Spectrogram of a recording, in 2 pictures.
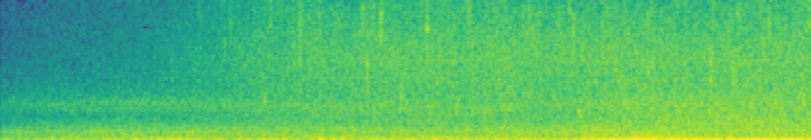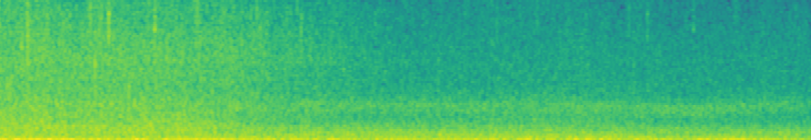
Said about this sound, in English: And the infrasound of hurricanes are also being studied for use as another method of prediction. Torrential rains and whipping winds of hurricanes get really noisy.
